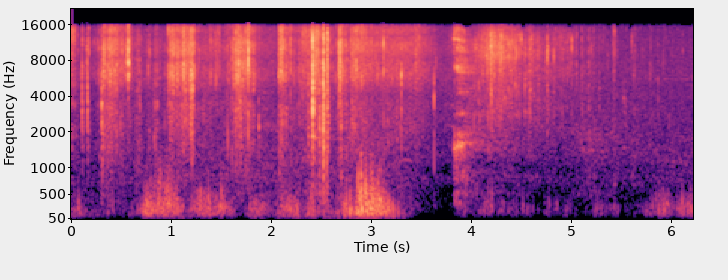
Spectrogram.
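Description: Dry grass and dead leaves crunching and rustling in several bursts, the loudest about three seconds in.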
